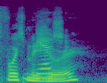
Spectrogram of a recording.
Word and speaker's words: Force Majeure: What did you think of Force Majeure? Is that how you say it? – I think it's Force Majeure. – Majeure. Okay. Whoops.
